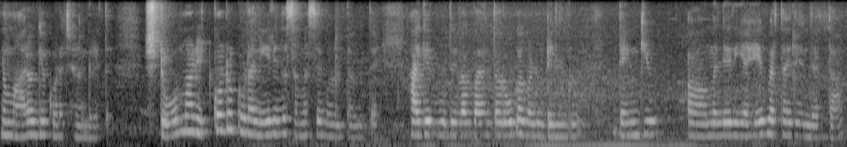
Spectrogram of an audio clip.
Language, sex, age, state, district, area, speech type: Kannada, female, 18-30, Karnataka, Mysore, urban, spontaneous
